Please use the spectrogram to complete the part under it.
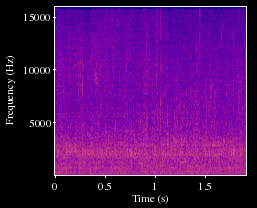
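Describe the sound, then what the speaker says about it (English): Water from a laboratory flume drains through the dump valve opening and back into a sump tank, making a steady, loud, continuous gushing rush that holds even throughout with no pauses. "Then the water starts draining back into the sump tank through that hole under"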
